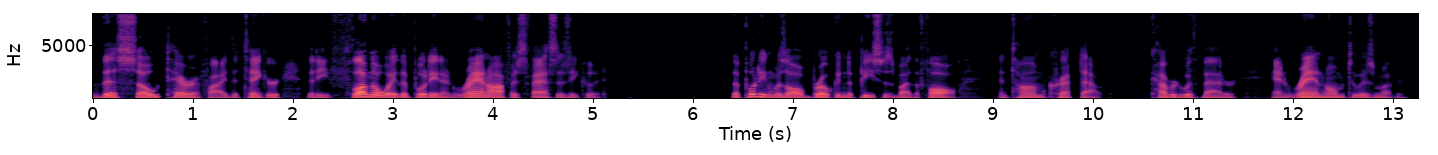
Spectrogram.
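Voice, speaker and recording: Male audiobook narrator, children's storybook, animated intonation, expressive storytelling, dry sound. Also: fairly low pitch, moderate pace, no room sound.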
